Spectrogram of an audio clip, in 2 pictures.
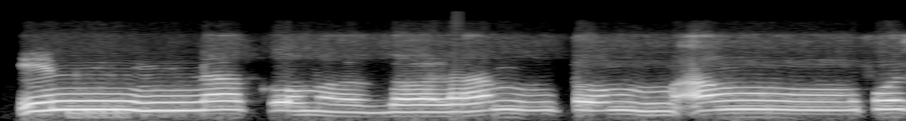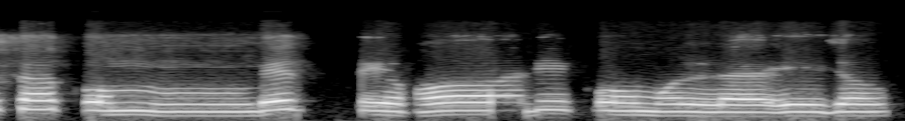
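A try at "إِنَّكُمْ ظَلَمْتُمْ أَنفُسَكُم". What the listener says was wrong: Oke, alhamdulillah sudah bagus Ibu pada huruf-huruf yang ditahannya ya, pada huruf yang berwarna ditahan sudah sangat baik. Cuman catatannya hati-hati, ada mim sukun ini kalau dia dibaca jelas atau dibaca idhar sering ada pantulan nih, hati-hati. Jangan innakum kum, hati-hati, tapi langsung kumlo. Innakum zalamtum, begitu. Yang lainnya insya Allah sudah sangat baik.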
